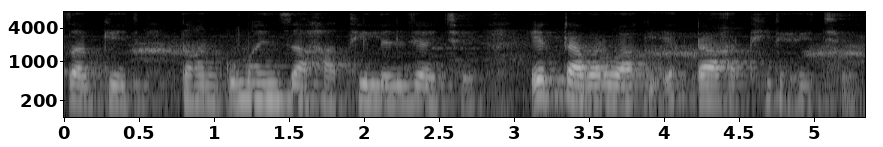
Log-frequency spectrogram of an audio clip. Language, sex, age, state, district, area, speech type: Maithili, female, 18-30, Bihar, Saharsa, urban, spontaneous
